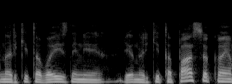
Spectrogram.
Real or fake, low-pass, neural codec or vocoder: fake; 7.2 kHz; codec, 16 kHz, 2 kbps, FunCodec, trained on Chinese and English, 25 frames a second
